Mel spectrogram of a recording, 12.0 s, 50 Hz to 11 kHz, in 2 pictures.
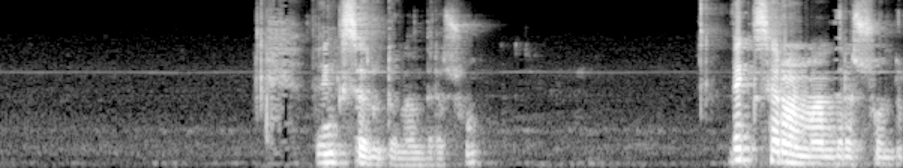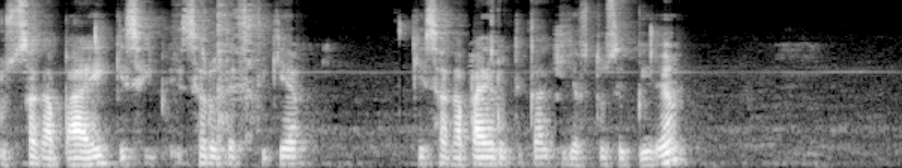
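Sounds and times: faint high-pitched whine: 0.0 - 12.0.

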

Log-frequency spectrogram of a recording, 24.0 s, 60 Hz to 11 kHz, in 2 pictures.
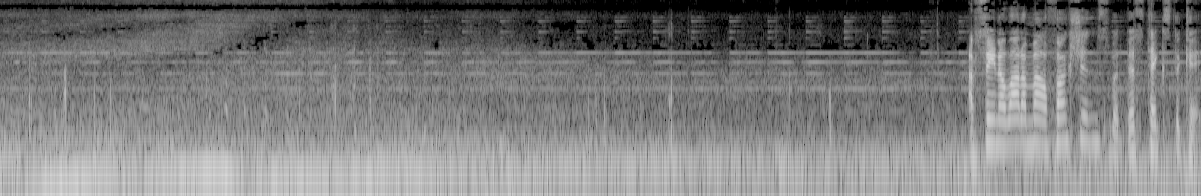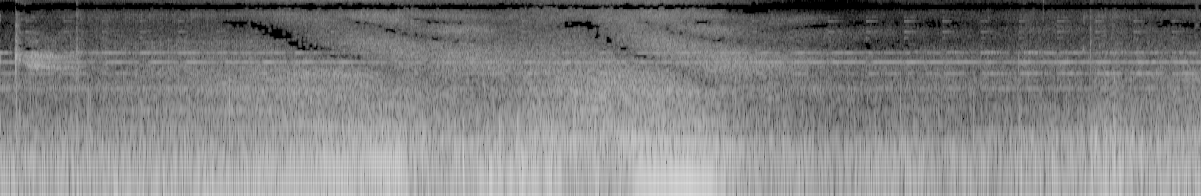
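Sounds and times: cars driving across railroad crossing: 0.0 - 24.0.

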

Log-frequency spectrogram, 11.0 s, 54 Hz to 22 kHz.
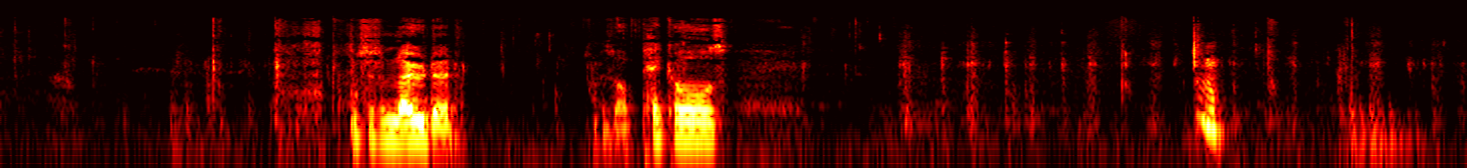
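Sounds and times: person chewing crunchy food: 0.0 - 4.7, 5.7 - 11.0.

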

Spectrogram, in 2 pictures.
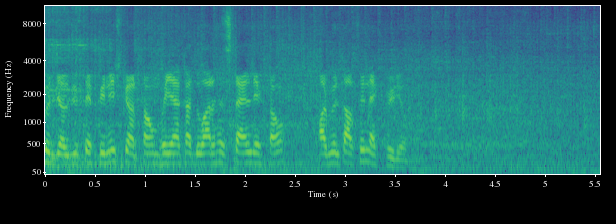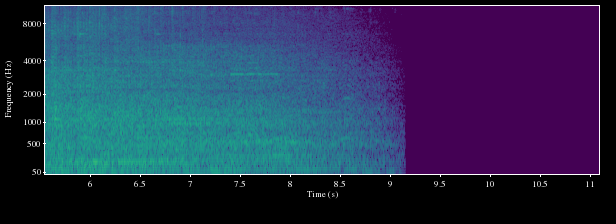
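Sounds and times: roadside traffic noise: 0.0 - 9.2.

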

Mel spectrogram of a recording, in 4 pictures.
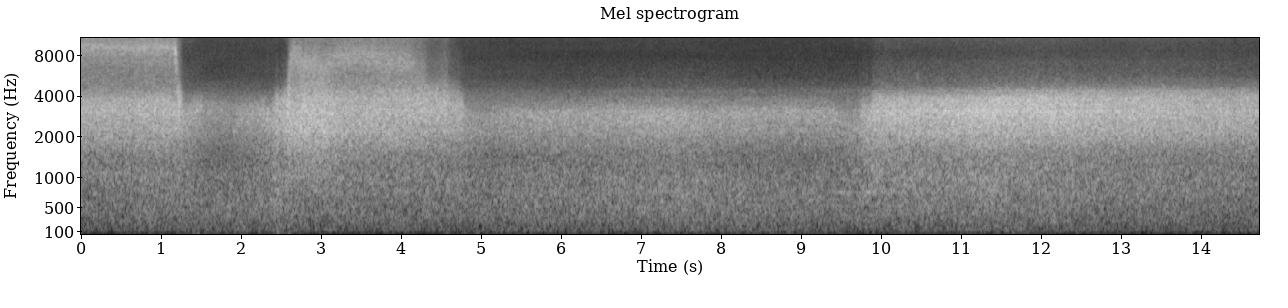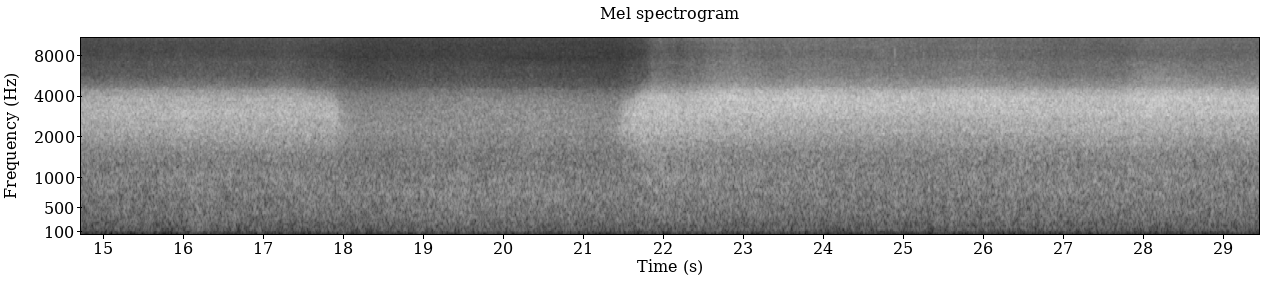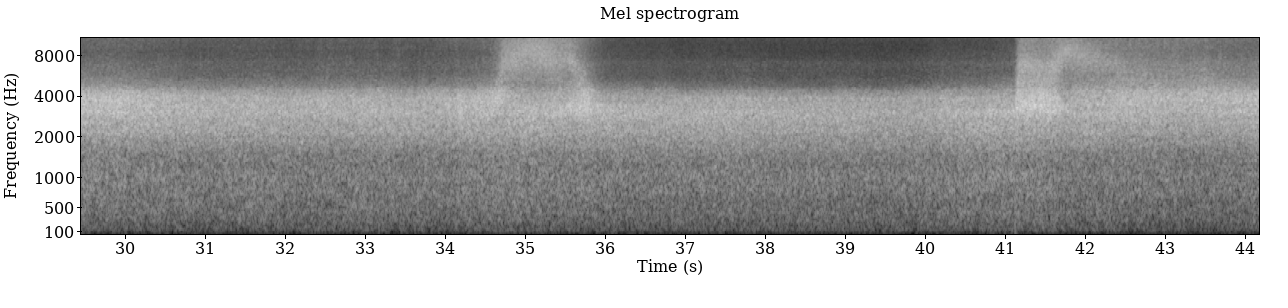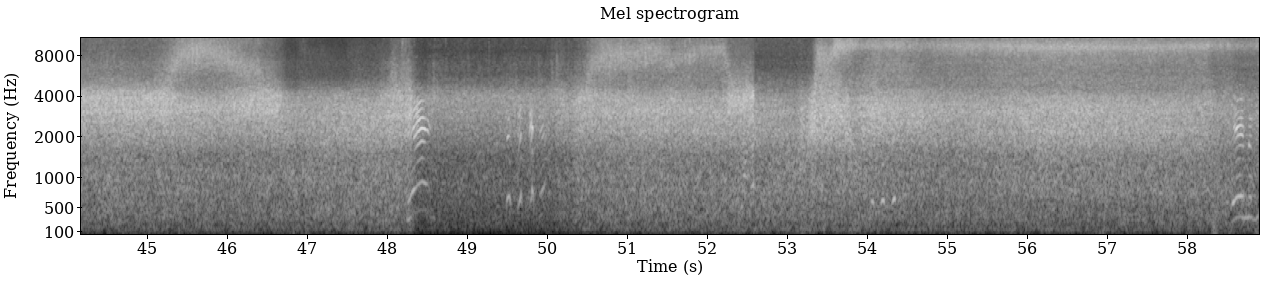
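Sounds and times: heavy rain pouring: 0.0 - 58.9.

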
